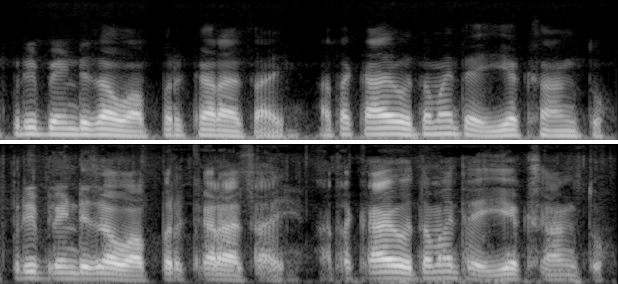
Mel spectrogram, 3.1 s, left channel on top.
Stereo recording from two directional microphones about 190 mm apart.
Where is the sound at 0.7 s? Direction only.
40° right (ahead or behind).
